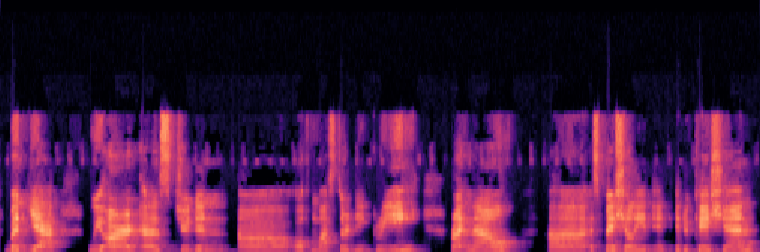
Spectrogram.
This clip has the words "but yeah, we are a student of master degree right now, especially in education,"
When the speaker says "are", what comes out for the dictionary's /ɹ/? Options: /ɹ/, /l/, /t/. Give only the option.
/ɹ/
